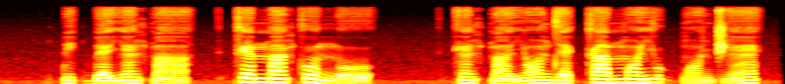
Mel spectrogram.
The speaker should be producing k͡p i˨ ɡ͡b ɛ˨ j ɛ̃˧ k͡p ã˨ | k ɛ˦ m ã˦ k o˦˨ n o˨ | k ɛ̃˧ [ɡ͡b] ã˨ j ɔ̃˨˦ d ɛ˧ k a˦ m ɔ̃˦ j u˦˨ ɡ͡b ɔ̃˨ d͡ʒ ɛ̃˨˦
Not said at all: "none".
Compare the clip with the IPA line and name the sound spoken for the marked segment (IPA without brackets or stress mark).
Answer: k͡p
